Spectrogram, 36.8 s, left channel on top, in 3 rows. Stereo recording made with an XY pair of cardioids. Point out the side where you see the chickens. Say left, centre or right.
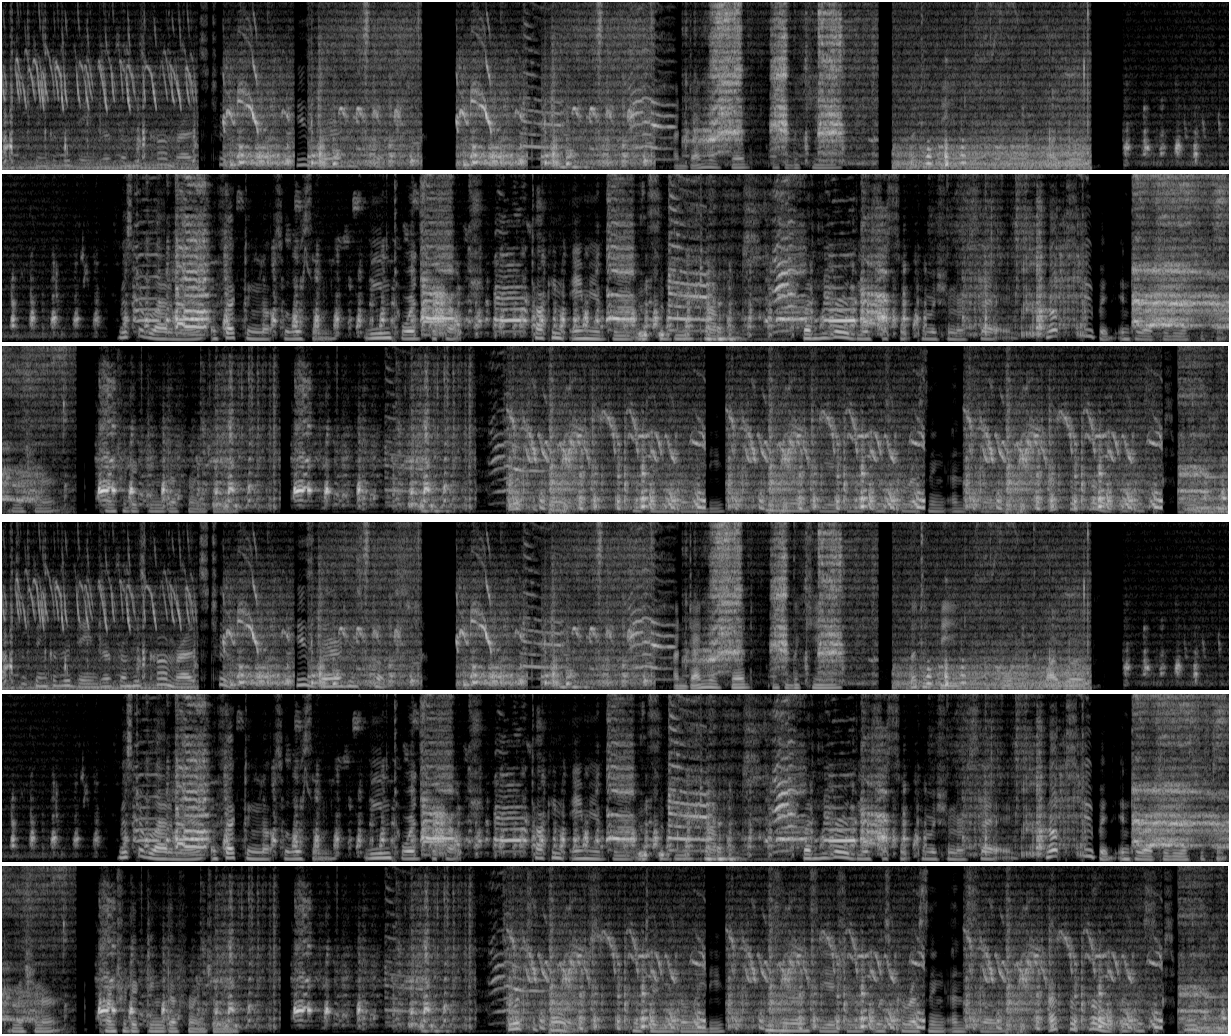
centre.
